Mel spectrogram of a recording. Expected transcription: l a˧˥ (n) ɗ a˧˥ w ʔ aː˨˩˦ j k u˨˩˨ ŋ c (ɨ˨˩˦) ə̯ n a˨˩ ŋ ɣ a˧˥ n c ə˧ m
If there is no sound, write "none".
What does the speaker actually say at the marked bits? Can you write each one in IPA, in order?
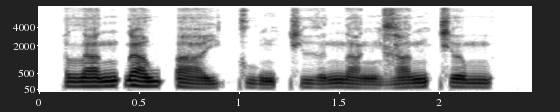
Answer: n, ɨ˨˩˦

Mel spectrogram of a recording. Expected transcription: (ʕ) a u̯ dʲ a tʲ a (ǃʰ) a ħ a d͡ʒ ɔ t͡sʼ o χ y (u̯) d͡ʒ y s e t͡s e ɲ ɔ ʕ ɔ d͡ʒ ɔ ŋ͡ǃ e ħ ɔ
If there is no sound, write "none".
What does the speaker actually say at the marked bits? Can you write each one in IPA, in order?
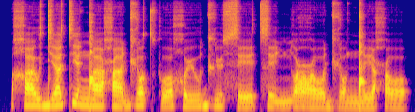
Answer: χ, ŋ͡ǃ, u̯

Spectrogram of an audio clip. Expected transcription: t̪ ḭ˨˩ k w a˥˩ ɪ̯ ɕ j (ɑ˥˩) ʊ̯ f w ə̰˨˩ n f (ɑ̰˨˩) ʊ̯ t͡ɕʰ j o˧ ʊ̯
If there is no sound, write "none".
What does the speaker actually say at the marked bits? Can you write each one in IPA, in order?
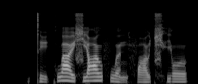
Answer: ɑ˥, ɑ˧˥

